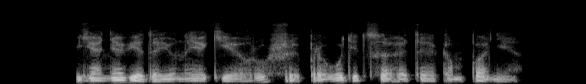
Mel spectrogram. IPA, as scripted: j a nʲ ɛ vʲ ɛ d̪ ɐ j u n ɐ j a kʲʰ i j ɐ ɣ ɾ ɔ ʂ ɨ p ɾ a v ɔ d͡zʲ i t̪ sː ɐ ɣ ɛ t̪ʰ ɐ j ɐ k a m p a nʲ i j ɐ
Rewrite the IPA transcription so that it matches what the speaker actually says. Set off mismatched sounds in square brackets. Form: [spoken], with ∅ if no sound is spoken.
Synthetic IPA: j a nʲ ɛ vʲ ɛ d̪ ɐ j u n ɐ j a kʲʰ i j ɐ ɣ ɾ ɔ ʂ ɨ p ɾ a v ɔ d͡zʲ i t̪ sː ɐ ɣ ɛ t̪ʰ ɐ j ɐ k a m p a nʲ i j ɐ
